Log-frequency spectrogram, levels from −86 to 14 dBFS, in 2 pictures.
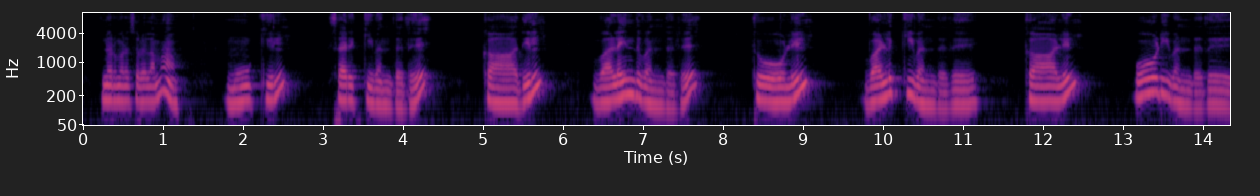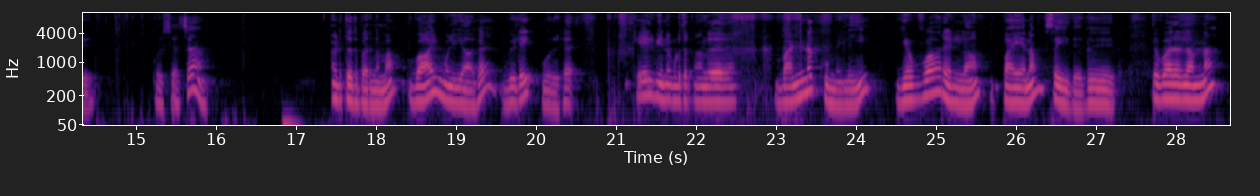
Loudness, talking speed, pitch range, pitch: -37 LUFS, 65 wpm, 145-190 Hz, 160 Hz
